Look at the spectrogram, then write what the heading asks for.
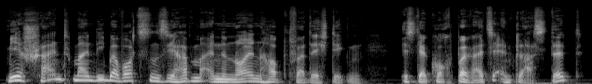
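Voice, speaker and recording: A man voicing a shrewd, composed detective who speaks in a brisk, courteous, probing manner. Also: medium pitch, animated, vocal fry, voice pushed up. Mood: wry.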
